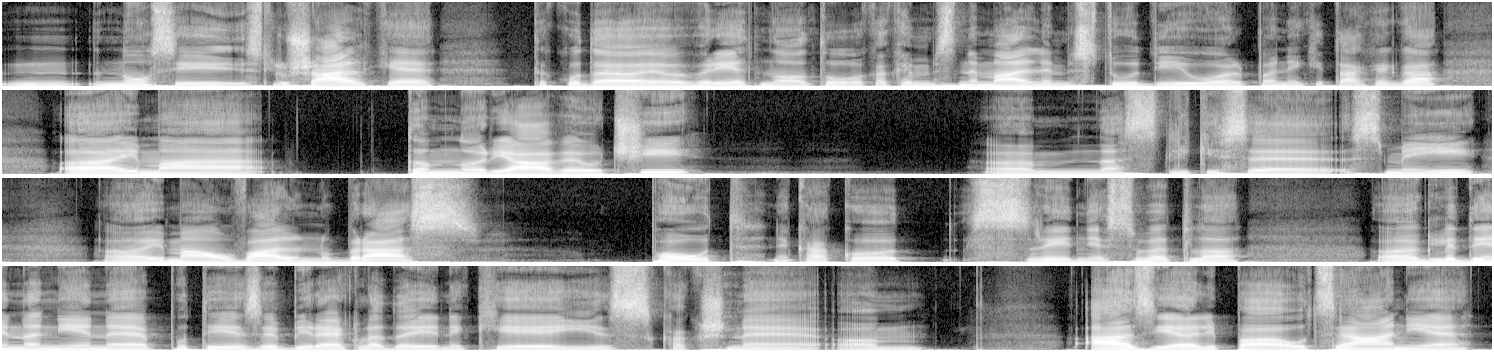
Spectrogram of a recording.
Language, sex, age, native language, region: Slovenian, female, 18-29, Slovenian, Zasavska region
